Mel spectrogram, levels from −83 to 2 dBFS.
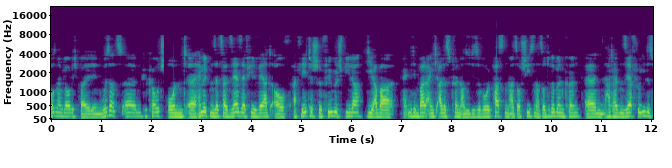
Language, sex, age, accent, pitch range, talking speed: German, male, 30-49, German, 120-135 Hz, 220 wpm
